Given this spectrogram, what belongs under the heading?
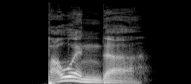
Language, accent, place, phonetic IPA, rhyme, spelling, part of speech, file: German, Germany, Berlin, [ˈbaʊ̯əndɐ], -aʊ̯əndɐ, bauender, adjective, De-bauender.ogg
- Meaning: inflection of bauend: 1. strong/mixed nominative masculine singular 2. strong genitive/dative feminine singular 3. strong genitive plural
